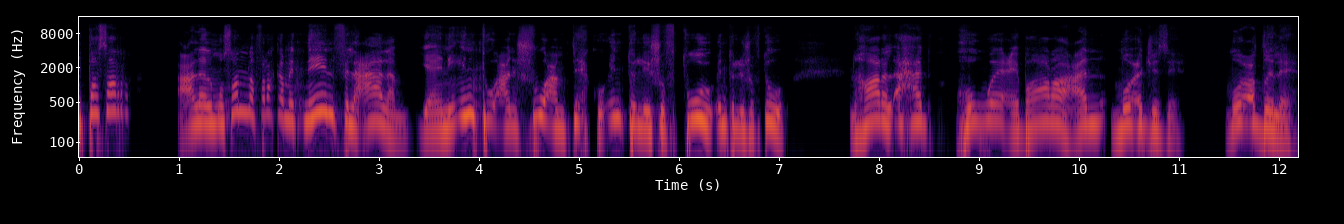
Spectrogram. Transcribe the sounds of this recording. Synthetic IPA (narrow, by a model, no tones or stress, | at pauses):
nt̪ɑsˤɑɾˤ | ʕa̰lalmʊsˤɑnːɑfɾˤɑqmɪt̪neːnfilʕaːlamjaʕniʔɪnt̪ʊʕanʃuːʕamb̚t̪ɪħkuʔɪnt̪ʊlːiʃʊft̪uːʔɪnt̪ʊlːiʃ̬ʊft̪uː | nɑɦɑːɾˤɪlʔaħad̪ | hʊwːeʕɪbɑːɾˤɑʕanmʊʕd͡ʒɪze | mʊʕd̪ˤɨle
